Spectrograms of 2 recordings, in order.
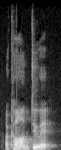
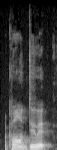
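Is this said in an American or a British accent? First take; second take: British; British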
